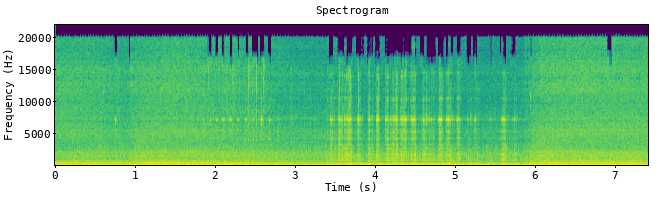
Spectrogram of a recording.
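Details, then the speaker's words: Replacement belt-driven vent hood fan motor, belt slack taken up by hand to check tension, speed unchanged so belt tension judged right: steady even low hum, no speed change or belt slap; normal running. "I think that's about right cuz it Doesn't speed up any if I take the if I tighten it up"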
